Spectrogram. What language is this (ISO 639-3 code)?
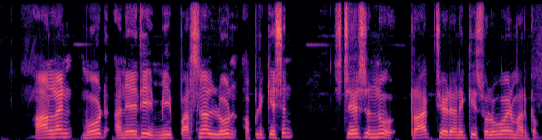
tel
